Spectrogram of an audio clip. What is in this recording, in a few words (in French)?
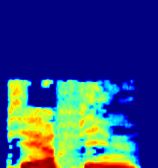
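"pierres fines", French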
